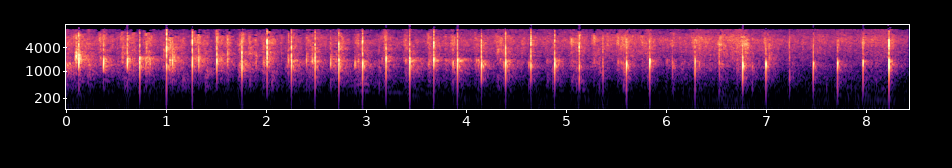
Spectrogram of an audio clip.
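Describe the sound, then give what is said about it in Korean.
Steady applause from a crowd, many hands clapping at once with sharp, rapid claps sustained throughout at moderate volume, no voices heard over it; the crowd welcomes Kong Young-hoon, former president of Hyundai Motor Company, at a Democratic Party of Korea event. “공영훈 전 현대자동차 사장님을 박수로 환영해 주십시오.”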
